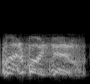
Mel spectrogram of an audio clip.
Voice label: near waypoint, mood high, speech hun; War Thunder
